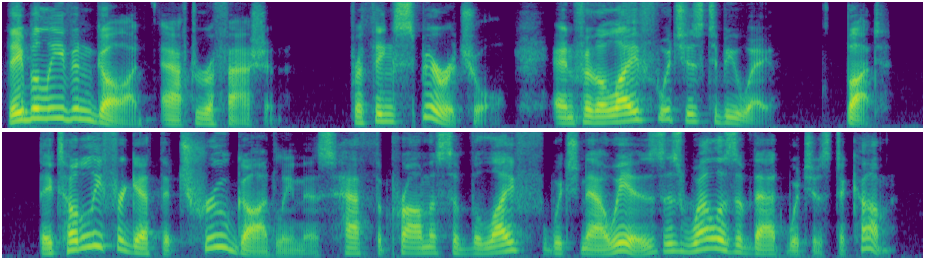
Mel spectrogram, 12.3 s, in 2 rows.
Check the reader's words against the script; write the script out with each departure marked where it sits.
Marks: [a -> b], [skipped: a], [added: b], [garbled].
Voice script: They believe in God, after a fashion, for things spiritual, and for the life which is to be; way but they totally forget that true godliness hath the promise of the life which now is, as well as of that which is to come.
They believe in God, after a fashion, for things spiritual, and for the life which is to be; way but they totally forget that true godliness hath the promise of the life which now is, as well as of that which is to come.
